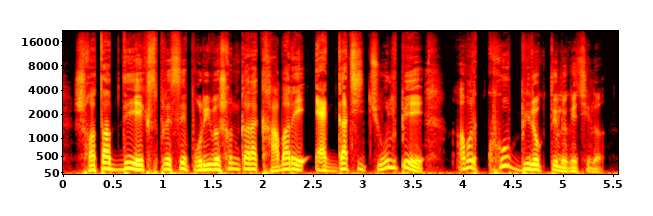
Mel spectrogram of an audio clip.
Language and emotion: Bengali, disgusted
